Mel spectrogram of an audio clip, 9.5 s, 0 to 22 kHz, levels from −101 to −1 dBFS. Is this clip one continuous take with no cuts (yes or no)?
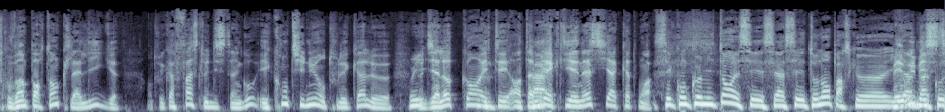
yes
